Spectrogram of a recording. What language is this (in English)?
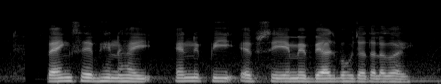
Magahi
